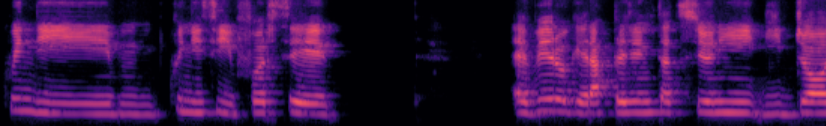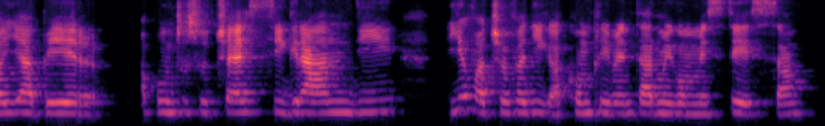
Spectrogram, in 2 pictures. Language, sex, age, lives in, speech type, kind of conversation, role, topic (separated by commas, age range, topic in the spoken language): Italian, female, 20-24, Italy, conversation, unstructured, none, Come possiamo convincere le persone a non ignorare i segnali d’allarme emotivi?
